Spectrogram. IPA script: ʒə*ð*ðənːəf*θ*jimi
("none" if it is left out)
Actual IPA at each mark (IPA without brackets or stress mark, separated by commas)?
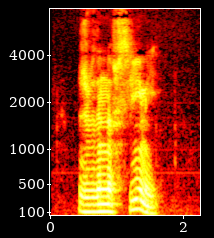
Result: v, s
